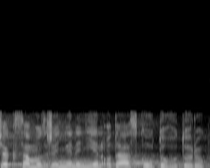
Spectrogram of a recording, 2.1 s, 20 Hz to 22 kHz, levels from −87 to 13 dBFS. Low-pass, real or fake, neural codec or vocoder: 7.2 kHz; real; none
